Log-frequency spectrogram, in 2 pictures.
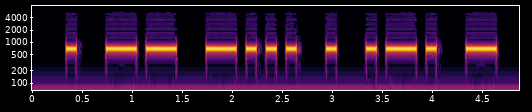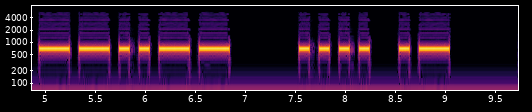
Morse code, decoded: EMBERT, HA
